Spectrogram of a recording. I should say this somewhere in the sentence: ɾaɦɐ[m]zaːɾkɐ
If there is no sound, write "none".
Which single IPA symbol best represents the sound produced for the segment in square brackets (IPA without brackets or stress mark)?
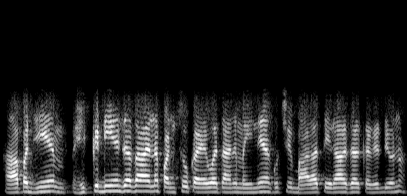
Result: none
